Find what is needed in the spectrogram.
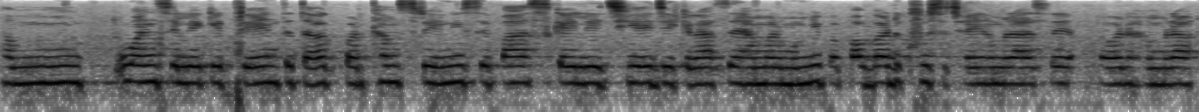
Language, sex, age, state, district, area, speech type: Maithili, female, 18-30, Bihar, Purnia, rural, spontaneous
